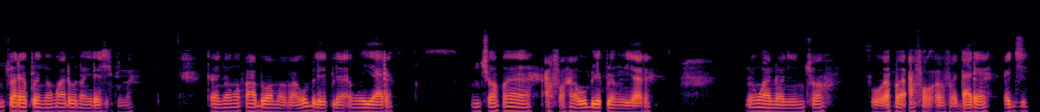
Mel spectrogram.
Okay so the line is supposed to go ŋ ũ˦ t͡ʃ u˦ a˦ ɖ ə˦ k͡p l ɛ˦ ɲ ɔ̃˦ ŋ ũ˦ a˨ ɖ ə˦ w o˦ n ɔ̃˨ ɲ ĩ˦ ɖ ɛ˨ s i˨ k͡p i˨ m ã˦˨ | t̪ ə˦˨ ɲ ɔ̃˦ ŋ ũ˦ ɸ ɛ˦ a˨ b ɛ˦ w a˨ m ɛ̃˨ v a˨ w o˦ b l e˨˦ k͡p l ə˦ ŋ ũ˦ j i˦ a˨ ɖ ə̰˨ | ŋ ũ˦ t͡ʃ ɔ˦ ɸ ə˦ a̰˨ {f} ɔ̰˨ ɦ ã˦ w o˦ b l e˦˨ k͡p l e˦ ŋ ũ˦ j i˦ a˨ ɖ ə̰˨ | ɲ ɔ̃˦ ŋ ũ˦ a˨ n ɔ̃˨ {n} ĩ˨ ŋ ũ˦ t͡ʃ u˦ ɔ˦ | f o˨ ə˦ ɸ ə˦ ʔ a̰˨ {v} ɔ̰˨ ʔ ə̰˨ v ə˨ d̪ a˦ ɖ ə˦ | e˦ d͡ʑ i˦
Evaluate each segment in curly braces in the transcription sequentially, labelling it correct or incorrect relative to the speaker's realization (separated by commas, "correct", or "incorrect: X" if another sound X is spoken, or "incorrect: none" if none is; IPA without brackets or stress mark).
correct, incorrect: ɲ, incorrect: f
